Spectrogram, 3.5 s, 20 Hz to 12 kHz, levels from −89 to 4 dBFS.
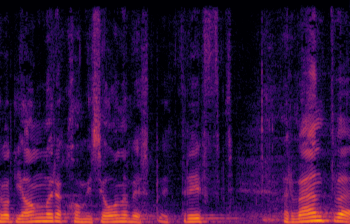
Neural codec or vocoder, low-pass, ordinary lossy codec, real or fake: none; none; none; real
